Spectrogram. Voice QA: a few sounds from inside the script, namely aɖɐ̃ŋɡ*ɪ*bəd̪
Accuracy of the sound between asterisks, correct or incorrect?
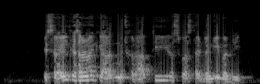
incorrect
